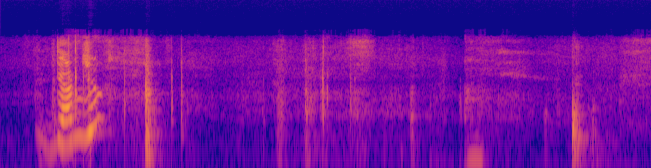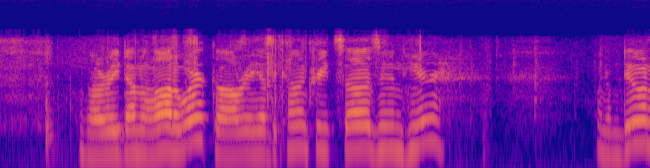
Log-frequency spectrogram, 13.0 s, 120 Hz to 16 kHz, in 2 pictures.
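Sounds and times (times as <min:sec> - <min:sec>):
knocks and shuffles of climbing: 0:00.4 - 0:09.6.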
